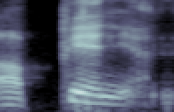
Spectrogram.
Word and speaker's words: opinion: So if you notice opinion, that we need to make sure that we put the most stress on that second syllable, opinion.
